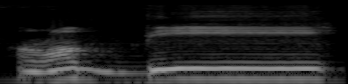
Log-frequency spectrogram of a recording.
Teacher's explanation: بی کو لمبا کریں گے کیونکہ آگے یا مدہ ہے، یا کے اوپر جزم ہے اور اس سے پہلے زیر ہے اس وجہ سے ربی، ایک سیکنڈ لمبا کریں گے۔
